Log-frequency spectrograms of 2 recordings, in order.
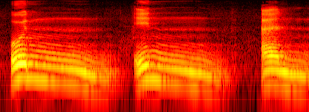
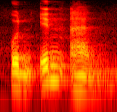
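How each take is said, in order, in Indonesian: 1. Setiap bunyi sengau di akhir ditahan selama dua ketukan. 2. Setiap bunyi sengau di akhir dipotong pendek, kurang dari dua ketukan. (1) "tanwin dua ketukan"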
